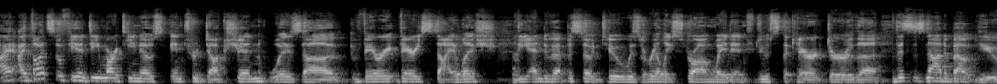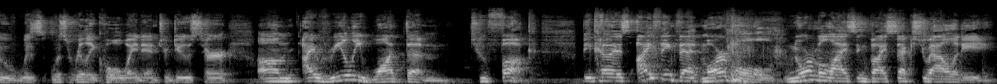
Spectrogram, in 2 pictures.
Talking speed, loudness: 160 wpm, -20 LUFS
